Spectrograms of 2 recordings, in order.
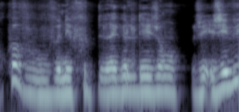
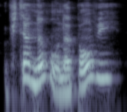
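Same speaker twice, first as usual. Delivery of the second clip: excited outburst; 10 semitones higher than usual. Real, not acted. Reacting to the speech on mocking accents, excited indignant outburst. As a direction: pitch jumps high, a heated burst of agreement.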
